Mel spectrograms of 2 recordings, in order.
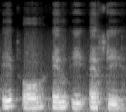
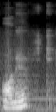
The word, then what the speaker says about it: honest: is our similarly uh h o n e s t honest honest is there this is also uh it starts from consonant letter but the pronunciation is vowel so dear students uh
